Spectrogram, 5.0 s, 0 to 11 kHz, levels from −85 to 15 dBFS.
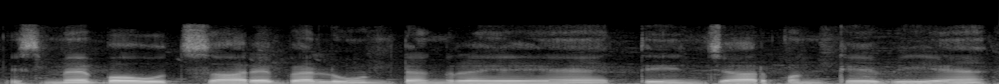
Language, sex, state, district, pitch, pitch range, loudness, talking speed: Hindi, male, Uttar Pradesh, Saharanpur, 120 Hz, 120-125 Hz, -18 LUFS, 145 wpm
